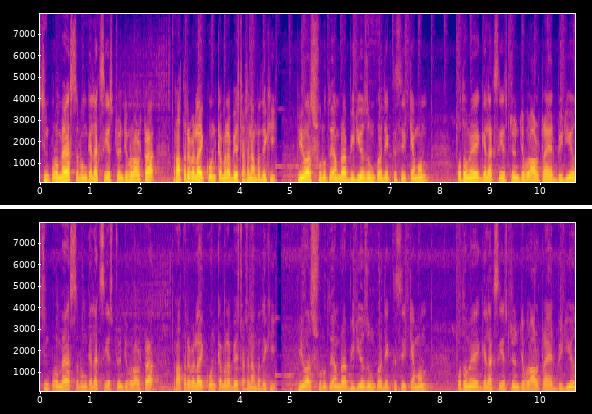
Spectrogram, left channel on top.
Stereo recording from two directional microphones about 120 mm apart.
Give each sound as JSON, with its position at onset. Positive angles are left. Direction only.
{"t": 0.4, "sound": "a man's voice", "side_deg": 70}
{"t": 9.4, "sound": "speech", "side_deg": 40}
